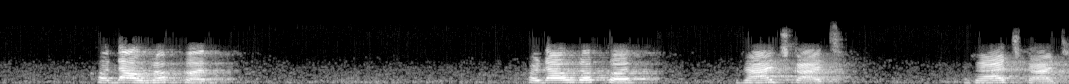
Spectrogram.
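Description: A woman speaks calmly and clearly, in pauses.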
